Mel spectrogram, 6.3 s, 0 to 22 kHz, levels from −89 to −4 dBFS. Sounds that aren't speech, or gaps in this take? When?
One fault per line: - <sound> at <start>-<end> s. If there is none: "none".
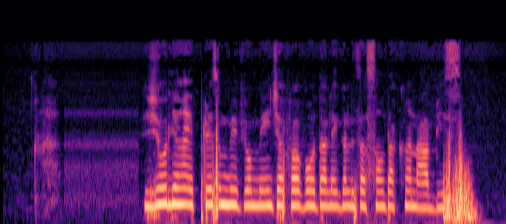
none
